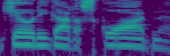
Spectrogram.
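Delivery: plain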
